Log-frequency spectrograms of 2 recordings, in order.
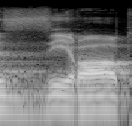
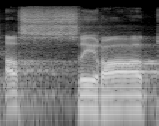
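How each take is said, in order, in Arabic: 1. الحرف الأول زاي خالصة. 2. الحرف الأول صاد مفخّمة خالصة. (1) "ولا الزراط" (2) "ليست الصراط"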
